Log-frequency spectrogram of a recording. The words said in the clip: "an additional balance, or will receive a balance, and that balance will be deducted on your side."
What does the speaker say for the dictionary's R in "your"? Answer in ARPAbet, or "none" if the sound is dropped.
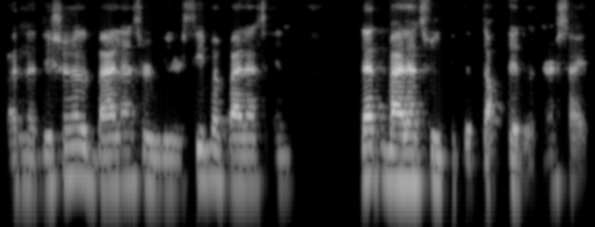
W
